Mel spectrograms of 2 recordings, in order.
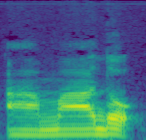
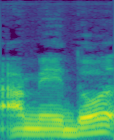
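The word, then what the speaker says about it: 雨戸: Bacanya jangan amedo atau ameto, tapi amado.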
